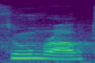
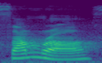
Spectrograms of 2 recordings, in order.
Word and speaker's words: Samra: I've got Sumra too, and I don't know where the Sumra comes from, because there's no U in my name at all. It's pronounced Samra, so sometimes I say, you know, it's like the sum of two numbers, and Ra.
